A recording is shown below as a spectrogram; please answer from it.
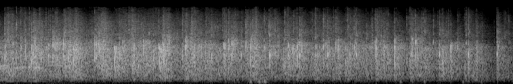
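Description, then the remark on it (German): An audience claps steadily for about five seconds, a dense, even patter of many hands that stays loud throughout and eases off slightly at the very end. “Da wollte jemand klatschen, das ist ein guter Punkt zum Klatschen.”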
